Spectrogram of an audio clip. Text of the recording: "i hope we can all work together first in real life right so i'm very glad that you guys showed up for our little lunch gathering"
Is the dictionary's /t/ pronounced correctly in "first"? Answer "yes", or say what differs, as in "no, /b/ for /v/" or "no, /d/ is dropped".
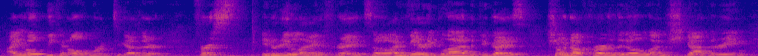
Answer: yes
